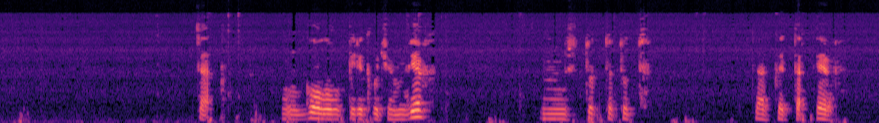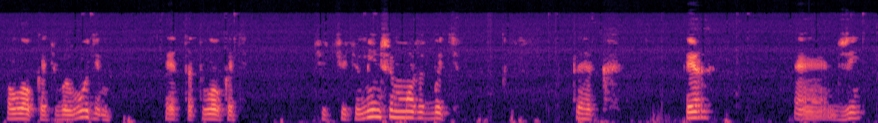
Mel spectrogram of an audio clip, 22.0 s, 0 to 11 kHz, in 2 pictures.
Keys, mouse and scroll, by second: 0.8 scroll down 1, 1.0 middle click, 2.8 click, 3.9 r, 5.6 middle click, 6.9-7.4 scroll up 3, 7.4 scroll down 2, 7.8 middle click, 8.7 click, 10.1 r, 12.9 click, 13.9 click, 14.9 r, 16.7 scroll up 1, 16.9 middle click, 17.9 click, 18.5 middle click, 19.5 r, 20.9 g.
